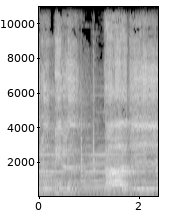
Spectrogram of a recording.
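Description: Sikh kirtan: harmonium holding steady chords over soft tabla strokes, with a male voice singing in strongly about a second and a half in.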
